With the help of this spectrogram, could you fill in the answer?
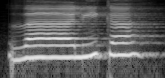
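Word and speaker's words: ذٰلِكَ: Dzalika, hukum tajwidnya adalah mad tabi'i muqaddar, sebab ada huruf dzal yang harokatnya fathah panjang. Maka cara bacanya adalah dzal ini kita panjangkan 2 harokat saja.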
